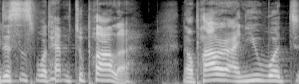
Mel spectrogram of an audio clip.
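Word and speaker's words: Parler: i think it's called according to the internet it's it's it's pronounced parlor uh somebody who did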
